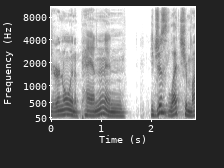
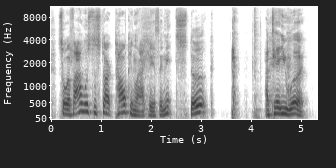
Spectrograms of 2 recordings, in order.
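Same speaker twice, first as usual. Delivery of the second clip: put-on Southern Louisiana Creole drawl; 4 semitones higher than usual. Explaining that nobody they know talks this way, in a Southern Louisiana Creole accent. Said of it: "I don't know anyone in my entire life that talks like this".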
